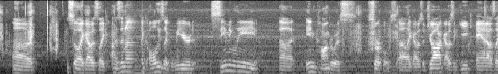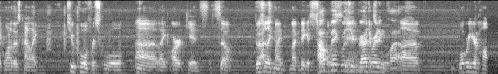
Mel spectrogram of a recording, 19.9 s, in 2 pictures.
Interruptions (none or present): present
